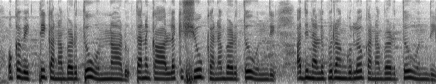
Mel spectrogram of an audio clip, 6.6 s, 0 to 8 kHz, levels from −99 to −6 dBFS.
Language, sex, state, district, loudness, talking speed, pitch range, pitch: Telugu, female, Telangana, Hyderabad, -14 LUFS, 130 wpm, 195-230 Hz, 210 Hz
